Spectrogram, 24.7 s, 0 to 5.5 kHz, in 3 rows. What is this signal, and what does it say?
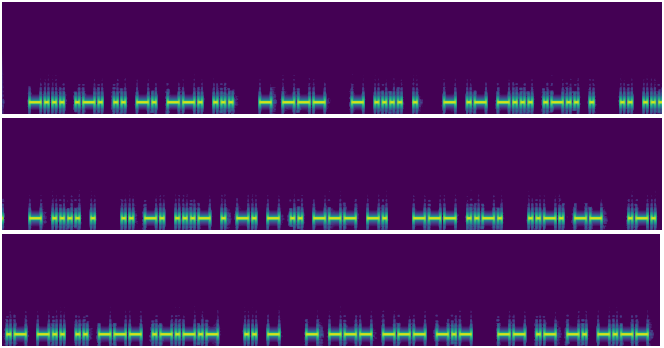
Morse code, heard as a keyed tone, about 25 wpm, 600 Hz. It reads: BRINGS TO THE TABLE IS THE INVENTION OF FM RADIO. IT TOOK MANY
